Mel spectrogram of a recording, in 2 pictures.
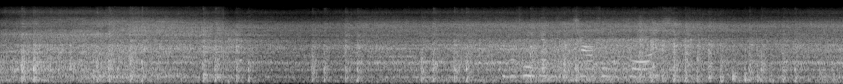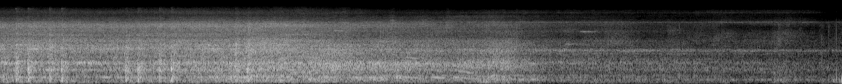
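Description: Two coupled Class 444 Desiro electric multiple units passing through a station, their wheels clattering over the rail joints. The noise stays loud, then fades away over the last couple of seconds as the train leaves.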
